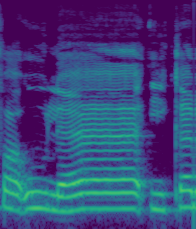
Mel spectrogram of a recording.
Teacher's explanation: فَأُولَئِكَ میں جو مد ہو رہی ہے یہ مد واجب متصل ہو رہی ہے، اس کو کھینچنے کی مقدار 4 حرکات ہے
